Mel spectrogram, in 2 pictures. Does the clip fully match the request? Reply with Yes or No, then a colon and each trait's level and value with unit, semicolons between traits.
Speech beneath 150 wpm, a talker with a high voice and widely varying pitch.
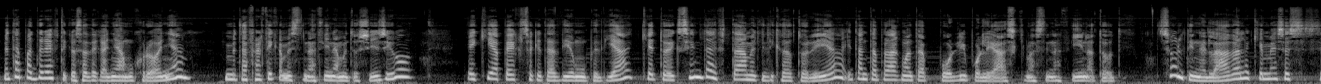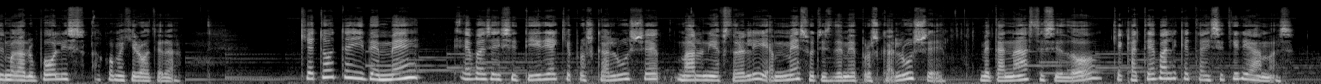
No: average, 155 wpm; high, 215 Hz; wide, 5.7 semitones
